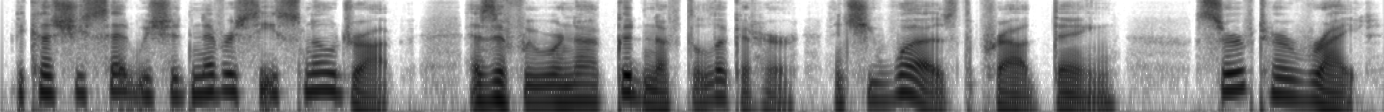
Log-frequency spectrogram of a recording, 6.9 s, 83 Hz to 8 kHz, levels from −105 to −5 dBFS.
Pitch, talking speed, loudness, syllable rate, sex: 135 Hz, 235 wpm, -22 LUFS, 6.0 syllables/s, male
